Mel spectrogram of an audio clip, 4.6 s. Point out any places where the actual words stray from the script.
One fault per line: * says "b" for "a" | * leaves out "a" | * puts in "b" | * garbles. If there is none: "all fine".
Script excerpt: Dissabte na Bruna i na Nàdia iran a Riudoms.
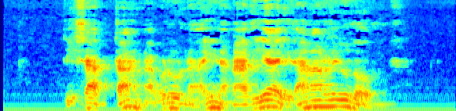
all fine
